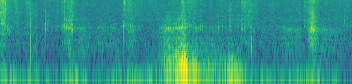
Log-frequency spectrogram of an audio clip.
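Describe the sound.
Faint footsteps walk through a forest at night in the Black Mountains: soft, uneven crunching steps with a few heavier low thuds in the middle, and no talking.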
